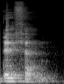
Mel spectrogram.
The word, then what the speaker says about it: Bithen: If you were to see his name, you would pronounce it Bithen.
